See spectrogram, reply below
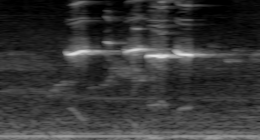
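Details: Orange-headed thrush giving a short sequence of pure, clear whistled notes, three or four brief level tones in quick succession, over a faint low hum.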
